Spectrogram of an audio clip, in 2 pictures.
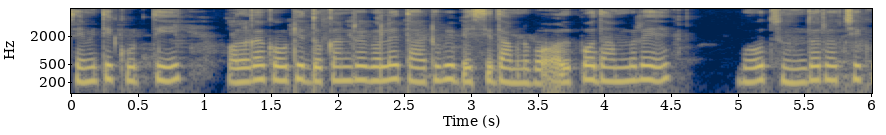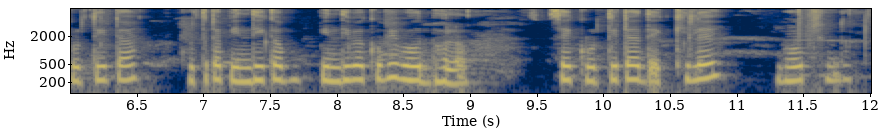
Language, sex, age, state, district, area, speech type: Odia, female, 18-30, Odisha, Malkangiri, urban, spontaneous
